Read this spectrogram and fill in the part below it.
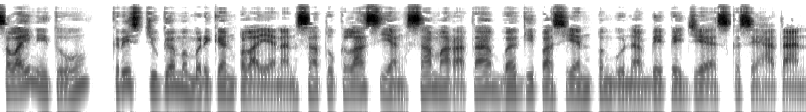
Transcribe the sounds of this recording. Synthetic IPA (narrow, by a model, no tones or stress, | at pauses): səlaɪnit̪ukɾɪsd͡ʒuɡaməmbəɾikanpəlajanansat̪ukəlasjaŋsamaɾa̰t̪abaɡipasiɛnpəŋɡunabeped͡ʒeɛskəseɦa̰t̪a̰n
